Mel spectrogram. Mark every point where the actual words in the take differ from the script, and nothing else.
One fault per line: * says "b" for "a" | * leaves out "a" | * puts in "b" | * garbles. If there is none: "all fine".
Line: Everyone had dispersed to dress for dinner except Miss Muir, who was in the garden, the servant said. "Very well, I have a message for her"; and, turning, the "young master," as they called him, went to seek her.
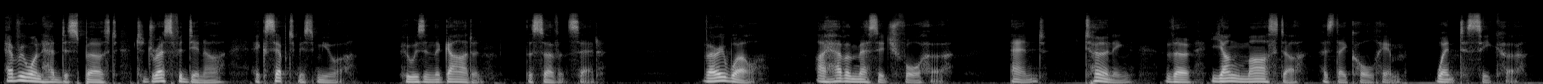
* says "call" for "called"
